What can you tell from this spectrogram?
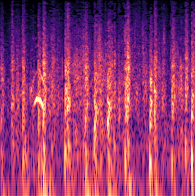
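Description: Quick, evenly spaced video game footsteps patter along in a steady running rhythm, each step a crisp thud, with no talking over them.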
